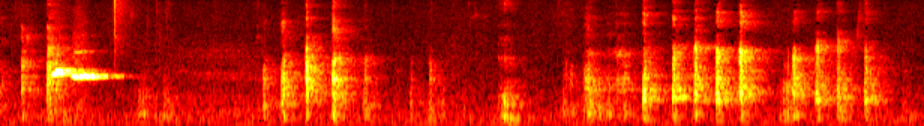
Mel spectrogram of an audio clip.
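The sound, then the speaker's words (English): A female grey parrot gives a short, bright whistle, then grinds its beak in repeated bursts of dry, rapid scraping clicks that come in uneven clusters, with no talking. “Oh, you soppy bird. Another beak grinder.”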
